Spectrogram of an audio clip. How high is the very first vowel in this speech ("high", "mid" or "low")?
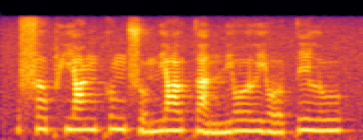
mid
